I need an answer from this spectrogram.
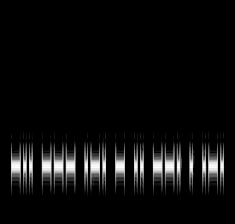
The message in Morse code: DORTIGER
